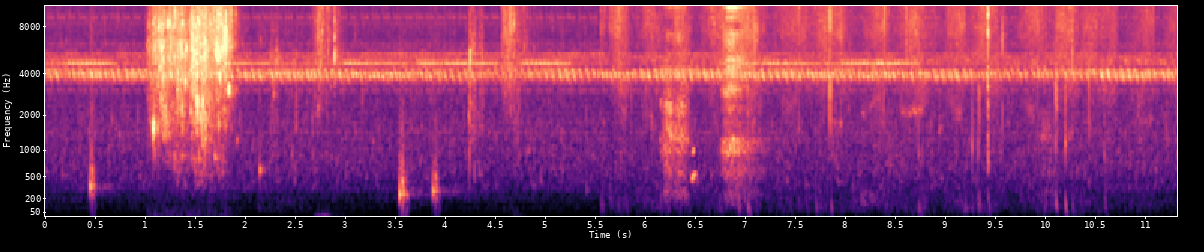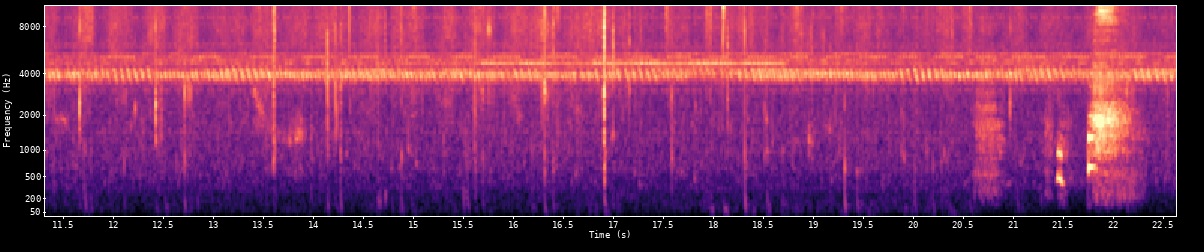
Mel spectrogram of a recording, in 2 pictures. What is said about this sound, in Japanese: ふわふわになっていく泡の音。振り返らないでくださいね、ご主人様。 今、私はご主人様の耳元で石鹸を泡立てていますから。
